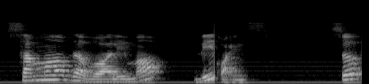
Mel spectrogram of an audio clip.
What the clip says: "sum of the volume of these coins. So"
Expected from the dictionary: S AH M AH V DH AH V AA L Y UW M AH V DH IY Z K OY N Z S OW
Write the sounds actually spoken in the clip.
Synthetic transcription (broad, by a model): S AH M AH V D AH V AA L Y UW M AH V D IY K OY N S S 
